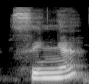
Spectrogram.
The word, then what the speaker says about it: singe: Wir sagen also zum Beispiel in Zürich singe, während wir in Bern singa sagen.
